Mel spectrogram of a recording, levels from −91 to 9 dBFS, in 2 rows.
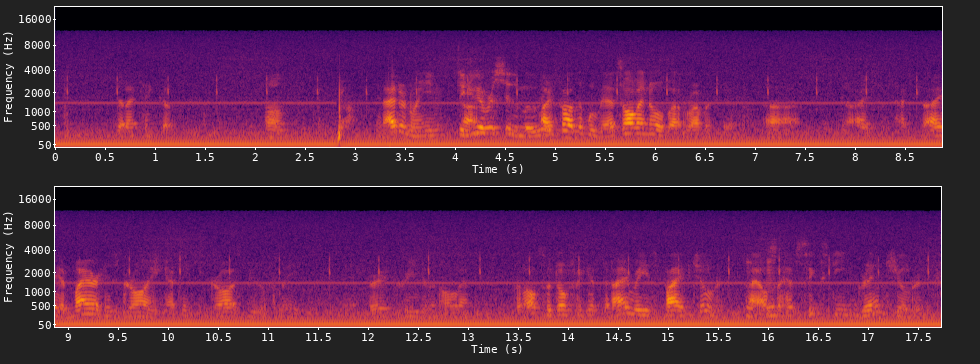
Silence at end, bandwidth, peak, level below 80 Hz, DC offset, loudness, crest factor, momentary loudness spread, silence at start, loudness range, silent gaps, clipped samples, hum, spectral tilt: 0 s; 12 kHz; -4 dBFS; -30 dBFS; under 0.1%; -25 LUFS; 20 dB; 10 LU; 0 s; 7 LU; none; under 0.1%; 60 Hz at -30 dBFS; -6 dB/octave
